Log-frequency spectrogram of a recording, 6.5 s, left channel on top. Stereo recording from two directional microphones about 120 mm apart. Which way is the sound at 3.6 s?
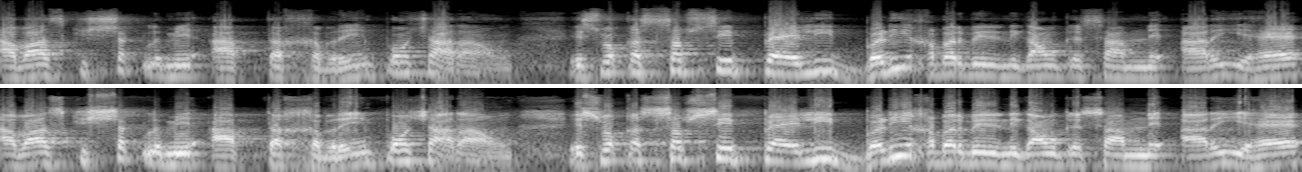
30° right (ahead or behind).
